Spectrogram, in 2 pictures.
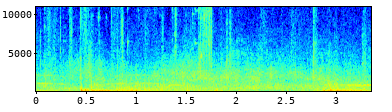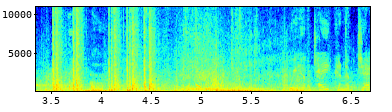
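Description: Battlefield 1 gunfire, scattered rifle and machine-gun shots cracking in quick bursts amid battlefield noise, with a cluster of sharp rapid shots in the middle and someone talking over the action.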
